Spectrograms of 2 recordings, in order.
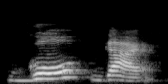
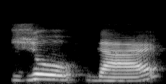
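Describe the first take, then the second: First: The word starts with a hard g sound. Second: The word starts with a soft zh sound. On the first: The speaker calls it wrong. "se eu trocar pelo G" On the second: The speaker calls it right. "É muito importante eu pronunciar jogar"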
